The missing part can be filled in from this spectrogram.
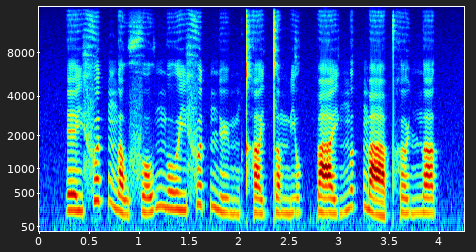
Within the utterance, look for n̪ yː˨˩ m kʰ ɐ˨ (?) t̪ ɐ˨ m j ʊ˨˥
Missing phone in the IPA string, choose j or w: j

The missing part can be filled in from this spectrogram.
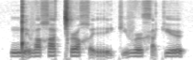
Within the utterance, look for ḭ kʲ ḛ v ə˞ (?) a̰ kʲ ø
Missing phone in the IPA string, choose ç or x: x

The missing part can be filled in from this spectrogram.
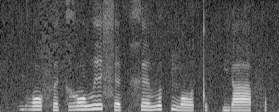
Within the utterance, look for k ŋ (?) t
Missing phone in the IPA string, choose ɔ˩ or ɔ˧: ɔ˩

